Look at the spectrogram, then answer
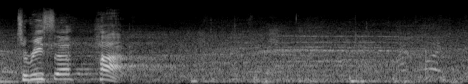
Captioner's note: cheers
